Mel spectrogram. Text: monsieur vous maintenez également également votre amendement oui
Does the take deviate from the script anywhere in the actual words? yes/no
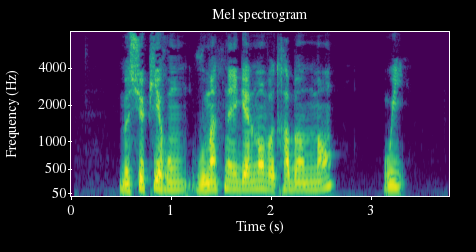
yes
